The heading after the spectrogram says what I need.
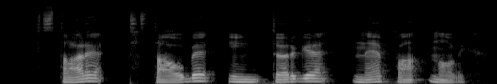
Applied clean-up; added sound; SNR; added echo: neural mask model DeepFilterNet 3.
